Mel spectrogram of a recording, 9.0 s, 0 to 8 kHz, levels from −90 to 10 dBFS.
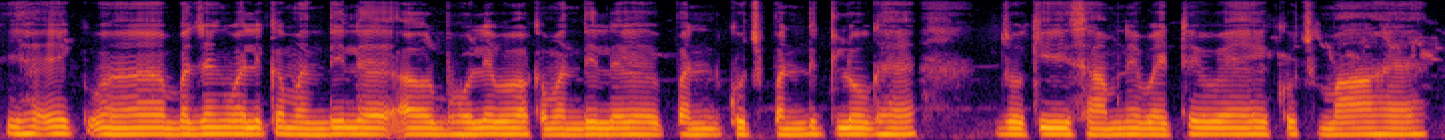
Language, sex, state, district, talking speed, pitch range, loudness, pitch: Hindi, male, Bihar, Katihar, 180 wpm, 130-135 Hz, -13 LUFS, 135 Hz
